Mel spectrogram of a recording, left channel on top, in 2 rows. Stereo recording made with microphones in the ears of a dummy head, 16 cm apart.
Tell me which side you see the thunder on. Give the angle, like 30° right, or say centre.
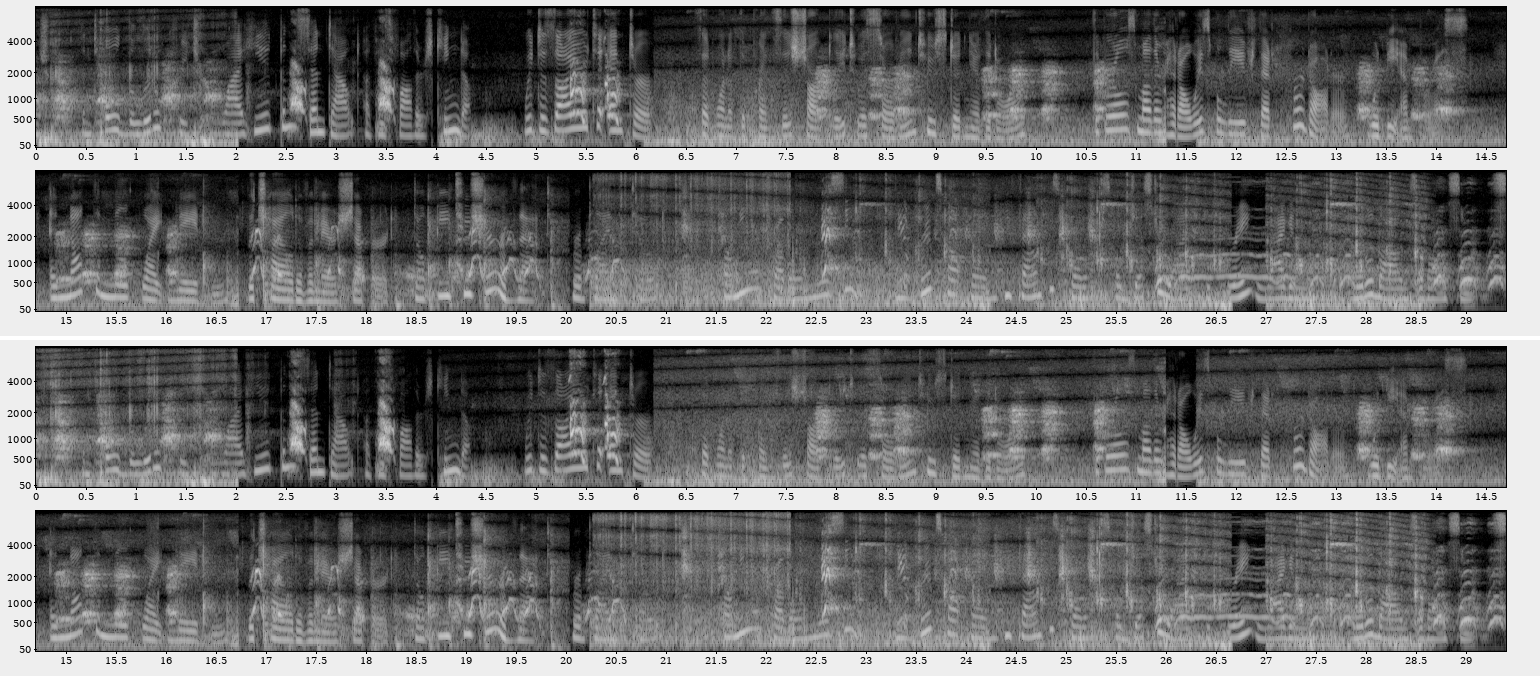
10° left.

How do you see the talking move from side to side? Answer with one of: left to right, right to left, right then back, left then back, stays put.
left to right.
